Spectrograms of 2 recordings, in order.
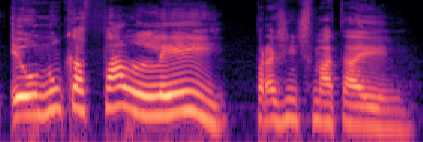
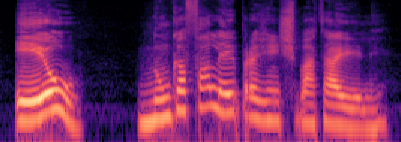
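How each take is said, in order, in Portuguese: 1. A palavra falei recebe a ênfase. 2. A palavra eu recebe a ênfase. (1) "A ênfase no falei" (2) "eu não falei, mas talvez você, ou talvez o Marcelo falou"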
